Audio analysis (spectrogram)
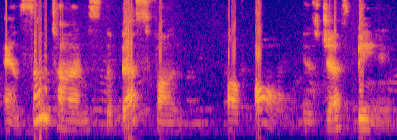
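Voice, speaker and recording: Lady doing library storytime, reading a rhyming kids book real slow and sing-songy, voice a bit on the low side. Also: sing-song, husky, low-quality recording. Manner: measured, sing-song rhyming delivery with pauses. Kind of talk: reading a rhyming children's picture book aloud.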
